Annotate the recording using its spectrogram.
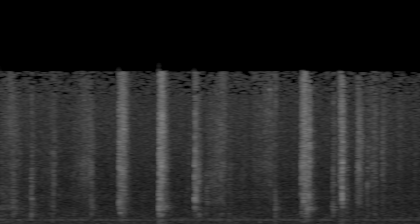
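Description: Faint, scattered clicks of a tarot deck being handled and shuffled in the hand, about half a dozen light card snaps spread unevenly over a few seconds.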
